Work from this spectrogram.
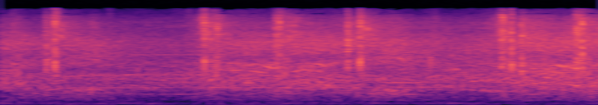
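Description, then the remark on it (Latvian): A large crowd of fans chants "Malači, Malači" together in the background in rhythmic, repeated bursts, the voices blending into a dense, steady roar, during a flower-laying ceremony at the Freedom Monument. “Jūs arī dzirdat fonā līdzekēji sauc Malači Malači.”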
